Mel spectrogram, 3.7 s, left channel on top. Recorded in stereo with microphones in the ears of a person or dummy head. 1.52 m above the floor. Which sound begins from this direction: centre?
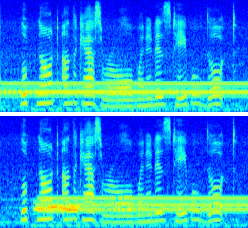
A woman speaking, at 0.3 s.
